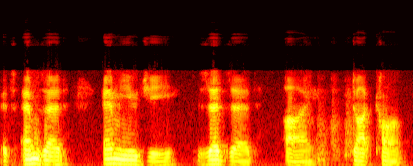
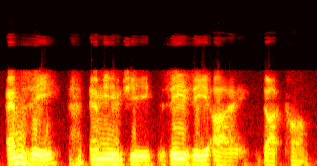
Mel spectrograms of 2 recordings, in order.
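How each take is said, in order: First: The letters are spelled in a non-American accent. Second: The letters are spelled in an American accent.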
